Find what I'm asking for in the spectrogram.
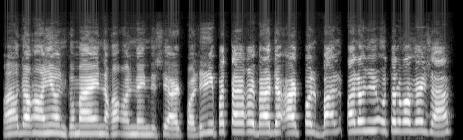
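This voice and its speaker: A man's voice: extremely high pitch, fairly even intonation, moderate pace, pushed and bright, smooth, dry recording, clean studio sound. A young Filipino man casually chatting on a livestream, reading out viewer comments and laughing often. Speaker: livestream host.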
